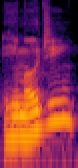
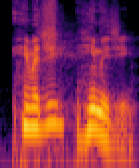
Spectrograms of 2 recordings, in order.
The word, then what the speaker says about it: Himeji: How do you say Himoji? Himeji.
